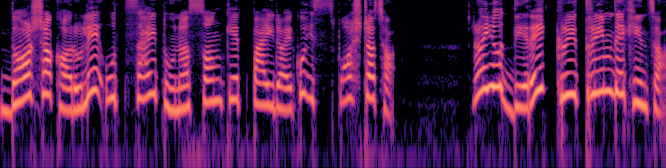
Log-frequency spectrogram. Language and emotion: Nepali, disgusted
